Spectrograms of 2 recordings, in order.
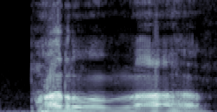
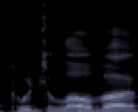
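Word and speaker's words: Pudilová: Also, to staying in the theme of favorites, albeit a slight favorite, money's getting tighter on this favorite, but Lucy Puddle of Love for the old school listeners. Pujalova, if you want to be proper and actually pronounce her name the right way, over Yunnan Wu, or Wu Yunnan, if you want to pronounce that name the right way.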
